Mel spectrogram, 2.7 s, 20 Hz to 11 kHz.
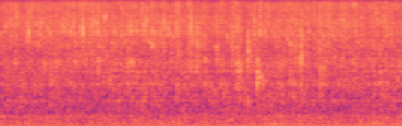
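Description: Water rushing steadily through piping after an outlet ball valve is opened on a lab test rig with a 90-degree elbow, a constant close hiss of flow with no talking.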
